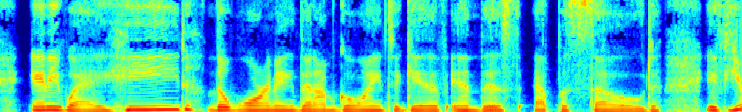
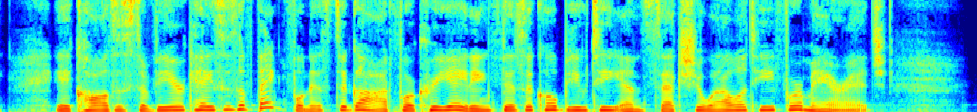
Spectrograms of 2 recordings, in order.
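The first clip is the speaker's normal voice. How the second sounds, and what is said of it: Radio talk show announcer voice. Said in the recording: “That's my radio voice, y'all, my radio talk show voice.”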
